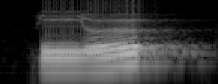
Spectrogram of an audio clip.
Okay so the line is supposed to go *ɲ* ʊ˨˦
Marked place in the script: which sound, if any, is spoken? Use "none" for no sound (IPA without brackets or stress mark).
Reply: ɲ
